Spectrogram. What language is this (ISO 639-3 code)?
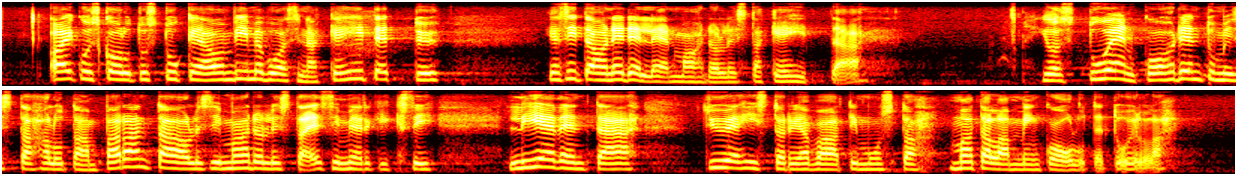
fin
